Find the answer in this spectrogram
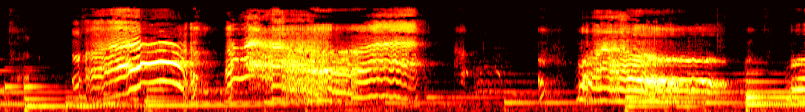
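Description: Newborn baby crying in several bouts, each cry rising then falling in pitch, with a quieter gap of about a second and a half midway. Background music with sustained notes plays underneath.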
